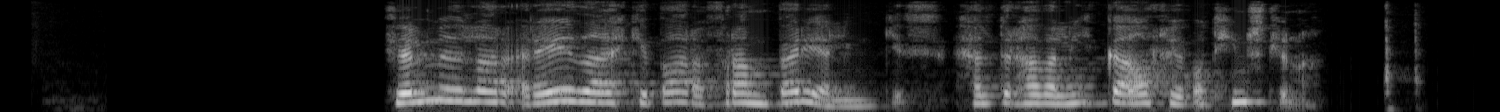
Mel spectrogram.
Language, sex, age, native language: Icelandic, female, 40-49, Icelandic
